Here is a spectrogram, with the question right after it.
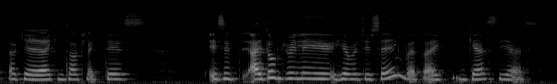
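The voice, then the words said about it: Put-on Swedish accent, French-sounding intonation. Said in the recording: “do your Swedish accent. ... Why does it sound French? Like, it's so funny. The whole intonation of it.”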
